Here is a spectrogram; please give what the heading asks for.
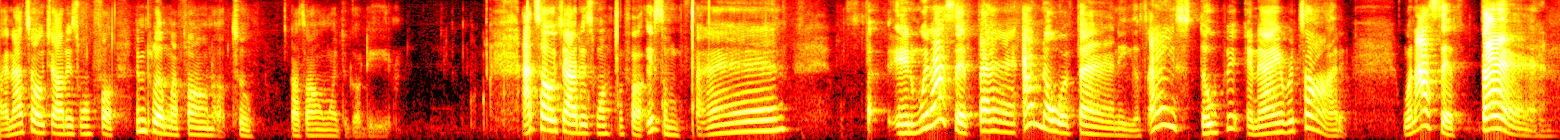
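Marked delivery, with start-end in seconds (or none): none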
